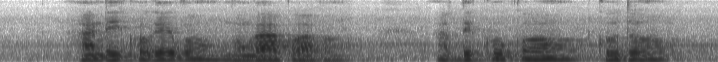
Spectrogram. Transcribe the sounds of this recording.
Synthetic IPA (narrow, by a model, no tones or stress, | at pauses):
hãɳɖikʰɔɡɛʔ̚bɔbɔŋɡakɔabɔ | aɾd̪ikukɔkud̪ɔ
